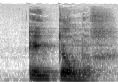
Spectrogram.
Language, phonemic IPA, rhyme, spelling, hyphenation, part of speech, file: Dutch, /ˌeːnˈtoːnəx/, -oːnəx, eentonig, een‧to‧nig, adjective, Nl-eentonig.ogg
- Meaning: 1. monotonous (having an unvarying tone or pitch) 2. monotone, tedious(ly unvaried); boring, dull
